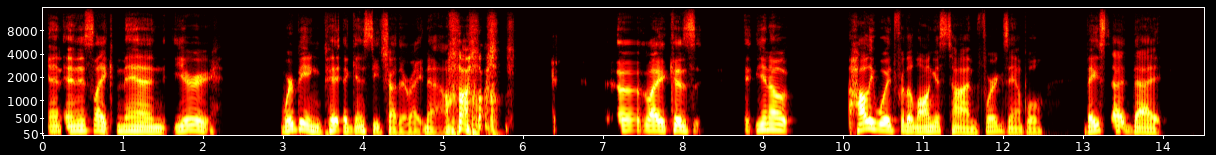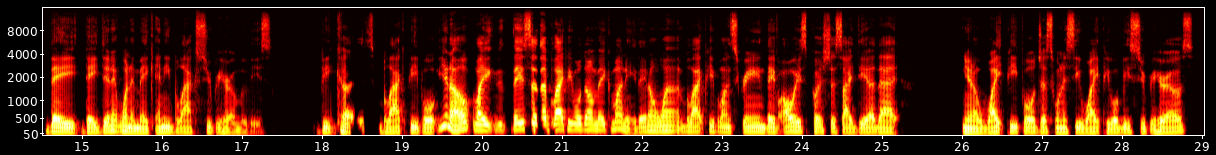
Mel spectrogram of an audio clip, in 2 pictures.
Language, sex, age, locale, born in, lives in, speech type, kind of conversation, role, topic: English, male, 25-29, en-US, United States, United States, conversation, unstructured, none, What bothers you about the lack of diversity in entertainment?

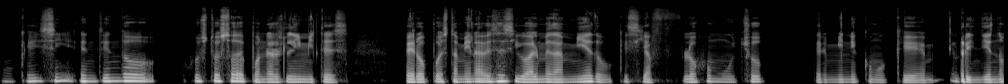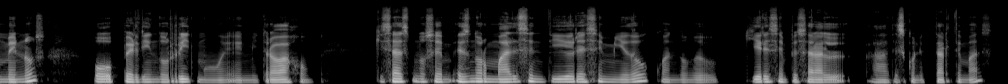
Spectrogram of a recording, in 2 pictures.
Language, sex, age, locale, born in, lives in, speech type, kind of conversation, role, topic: Spanish, male, 20-24, es-MX, Mexico, Mexico, read, expert-assistant, asker, ¿Cómo equilibrar la productividad y el bienestar personal en el trabajo?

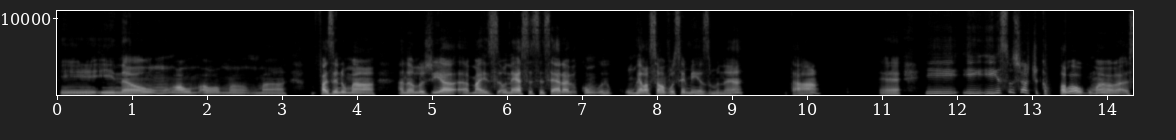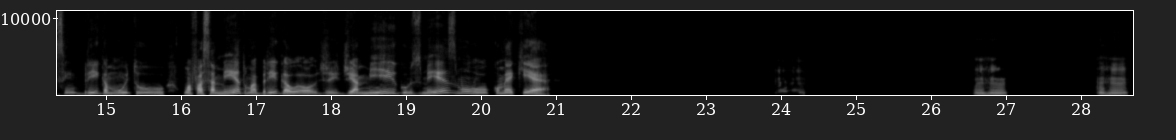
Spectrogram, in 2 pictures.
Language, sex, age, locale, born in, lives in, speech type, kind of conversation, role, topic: Portuguese, female, 60-64, pt-BR, Brazil, United States, conversation, advice, advisor, Como posso expressar minha opinião honesta sem perder amizades online?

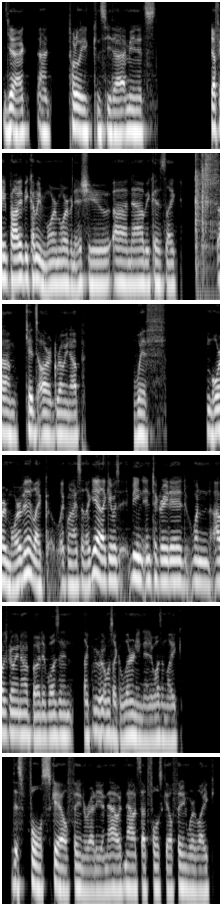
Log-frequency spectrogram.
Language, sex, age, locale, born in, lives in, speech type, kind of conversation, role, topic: English, male, 25-29, en-US, United States, United States, conversation, unstructured, none, How has technology changed your daily work, and which changes help or hinder you?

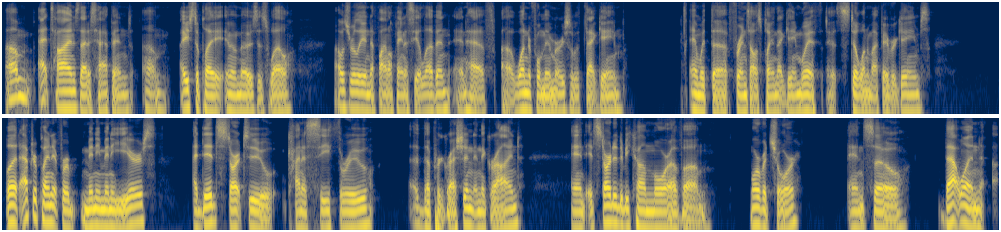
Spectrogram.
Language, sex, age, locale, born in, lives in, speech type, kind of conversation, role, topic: English, male, 35-39, en-US, United States, United States, conversation, unstructured, none, What small joys brighten your week?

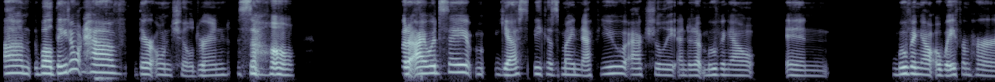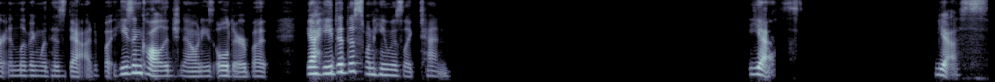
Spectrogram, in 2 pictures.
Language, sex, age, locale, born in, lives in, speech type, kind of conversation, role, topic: English, female, 30-34, en-US, United States, United States, conversation, unstructured, none, When is it okay to cut ties with toxic family members?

